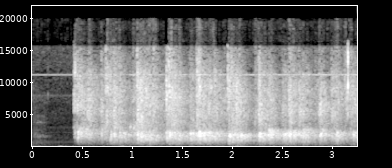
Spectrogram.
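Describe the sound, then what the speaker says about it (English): An audience at a gender-based violence activism event breaks into clapping after a brief quiet moment, then keeps up a steady, moderately loud round of applause. "Please, let's clap."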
